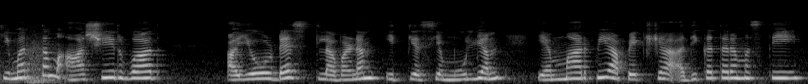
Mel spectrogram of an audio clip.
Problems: none marked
